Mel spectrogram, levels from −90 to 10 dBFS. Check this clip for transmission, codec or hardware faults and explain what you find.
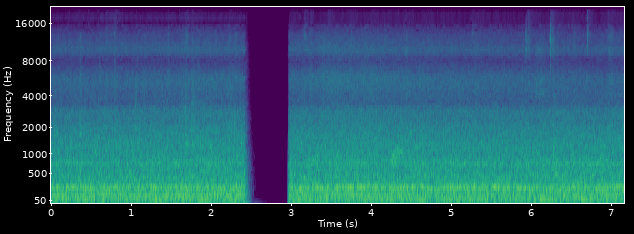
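Two transmission faults are audible, a call audio freeze followed shortly by a skip ahead.

From 2.41 to 2.98 s there is a call audio freeze, likely caused by packets being held up in transit so that the jitter buffer ran dry. With nothing new to play, the receiver stretched the last bit of sound into a brief fading tail, which then gives way to about 0.42 s of silence within the 0.54 s hole. When delivery resumes, the sound picks up exactly where it stopped, so nothing is lost and the audio that follows arrives about 0.54 s late.

From 3.28 to 3.30 s there is a skip ahead. A stretch of audio, roughly a fifth of a second, was dropped while later audio was already queued, either lost in transit or discarded by the jitter buffer when it overflowed. Playback jumps straight over the missing portion, with only a tiny 3 ms bridge, so the sound on either side is joined almost seamlessly but audibly lurches forward.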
